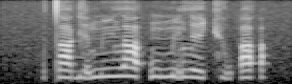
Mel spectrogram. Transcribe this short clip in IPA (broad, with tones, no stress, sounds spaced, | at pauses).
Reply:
t ä˨ ɡ ḛ˦˨ m ĩ˦ l ä˦ ʔ ũ˦ m ĩ˦˨ l e˨ t͡ɕ ṵ˦˨ ʔ ä˦ ʔ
